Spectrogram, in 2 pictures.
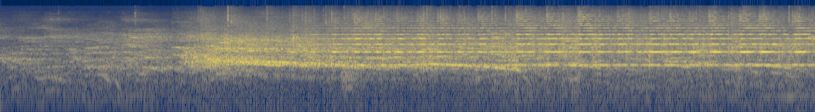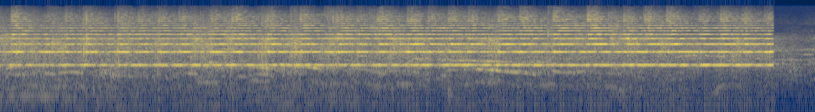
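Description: An air horn sounds one long, steady blast over shouting and cheering voices as a goal is celebrated. It starts about two seconds in with a brief downward slide and cuts off suddenly at the end.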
